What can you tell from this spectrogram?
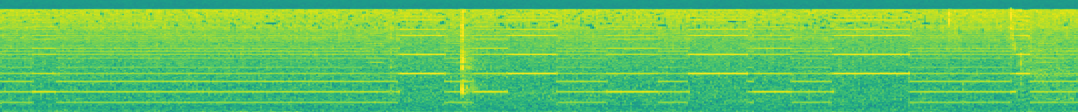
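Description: Faint electrical whine: a steady high tone with overtones that cuts in and out irregularly, with a single faint click about four and a half seconds in.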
